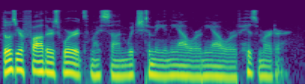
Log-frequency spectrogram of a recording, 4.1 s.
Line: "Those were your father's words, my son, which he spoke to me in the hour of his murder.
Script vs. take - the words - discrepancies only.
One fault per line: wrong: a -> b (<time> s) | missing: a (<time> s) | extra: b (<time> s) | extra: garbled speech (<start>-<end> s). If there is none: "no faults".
missing: were (0.2 s)
missing: he spoke (1.9 s)
extra: the hour (2.7 s)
